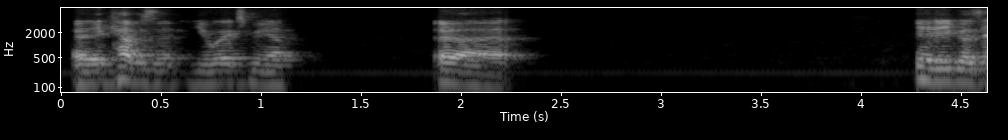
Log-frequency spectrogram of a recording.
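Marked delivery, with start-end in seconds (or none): none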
